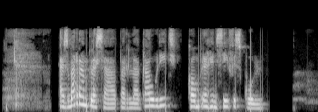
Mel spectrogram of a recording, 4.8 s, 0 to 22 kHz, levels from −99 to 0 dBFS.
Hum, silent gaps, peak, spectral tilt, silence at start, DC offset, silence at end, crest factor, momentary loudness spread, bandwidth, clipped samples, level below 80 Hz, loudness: none; 0.79-0.88 s, 2.76-2.82 s; 0 dBFS; -3.5 dB/octave; 0.05 s; under 0.1%; 0.8 s; 18 dB; 12 LU; 8.4 kHz; under 0.1%; -50 dBFS; -16 LUFS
